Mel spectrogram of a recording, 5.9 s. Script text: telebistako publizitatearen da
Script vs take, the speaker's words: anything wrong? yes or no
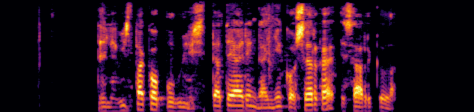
yes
